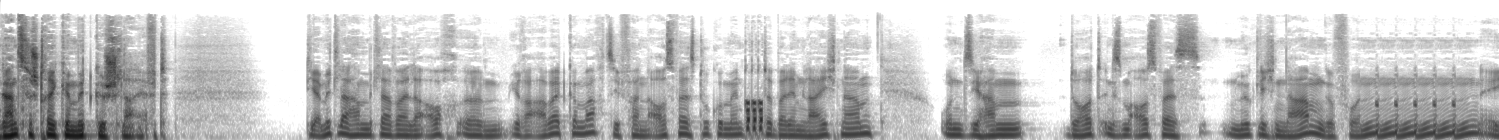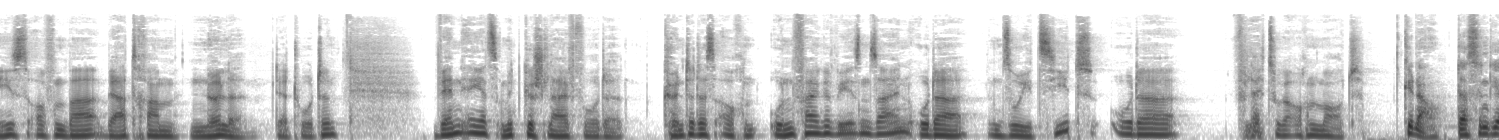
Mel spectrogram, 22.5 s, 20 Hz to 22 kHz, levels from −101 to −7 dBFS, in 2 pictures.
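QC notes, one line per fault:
5.58–5.73 s: repeated frames. A 48 ms block of compressed audio plays three extra times, adding 144 ms, heard as a short stutter.
10.31–11.03 s: repeated frames. A 144 ms block, which fits a run of several codec frames, replays five more times, adding 720 ms as a longer stutter.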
